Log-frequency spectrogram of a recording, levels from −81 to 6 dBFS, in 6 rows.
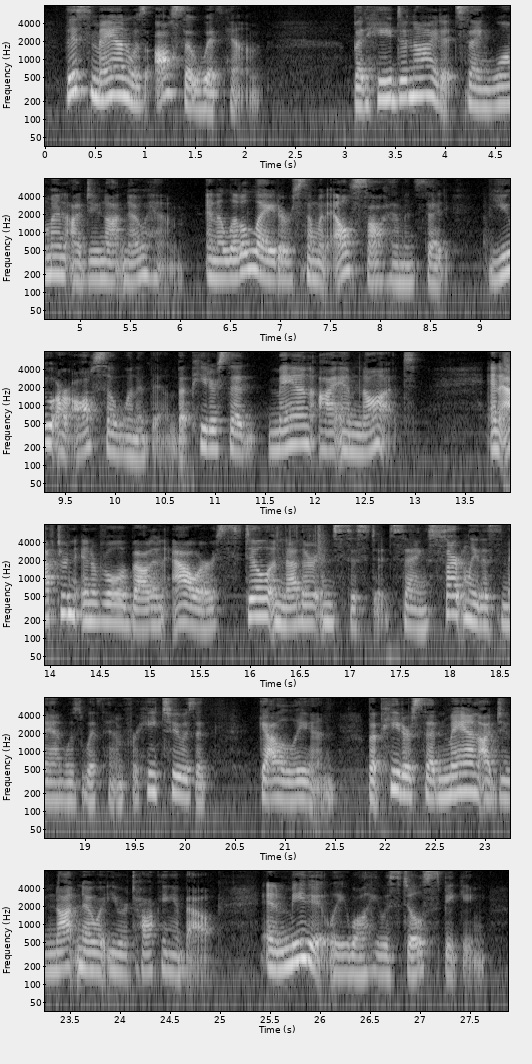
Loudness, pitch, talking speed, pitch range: -17 LUFS, 180 Hz, 180 wpm, 160-210 Hz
